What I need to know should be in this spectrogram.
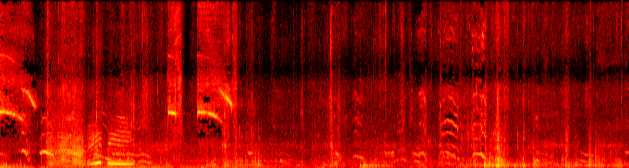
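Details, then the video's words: Labrador Retriever puppies getting louder at feeding time: high squeaky whines and yelps that rise and fall in pitch, bunched in the first three seconds, then scattered short squeaks, with a person talking throughout. "Es wird schon lauter wenn es Essen gibt..."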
